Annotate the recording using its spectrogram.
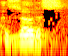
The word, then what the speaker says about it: Azotus: And Philip shows up in a town called Azotus. Is what we came up on Tuesday as the best pronunciation of that name.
